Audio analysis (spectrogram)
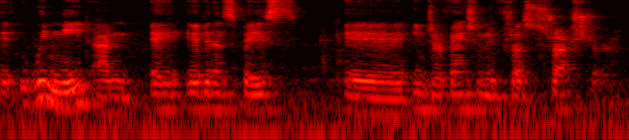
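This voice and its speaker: With a Chilean accent, a man speaks at a fairly slow pace. Audible room echo surrounds his voice. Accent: non-native English, Chilean Spanish. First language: Spanish. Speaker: foundation program manager presenting at conference. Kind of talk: conference presentation. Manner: halting, many hesitations and restarts.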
